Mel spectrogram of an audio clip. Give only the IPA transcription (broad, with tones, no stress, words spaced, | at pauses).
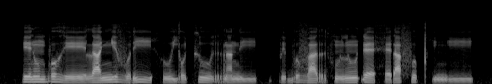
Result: ɪ˦ɾũ˦bo˦ ɣeː˨la˦ ɲɪ˦ vʊ˨ɾiː˦˨ hu˨jo˨t͡ʃuː˦˨ rã˦ni˦ | pɪ˨ bʊ˦ va˨r fũ˨lũ˦ɗɛ˦˨ hɛ˨ɾa˦fʊ˦ pʰi˨ŋiː˦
